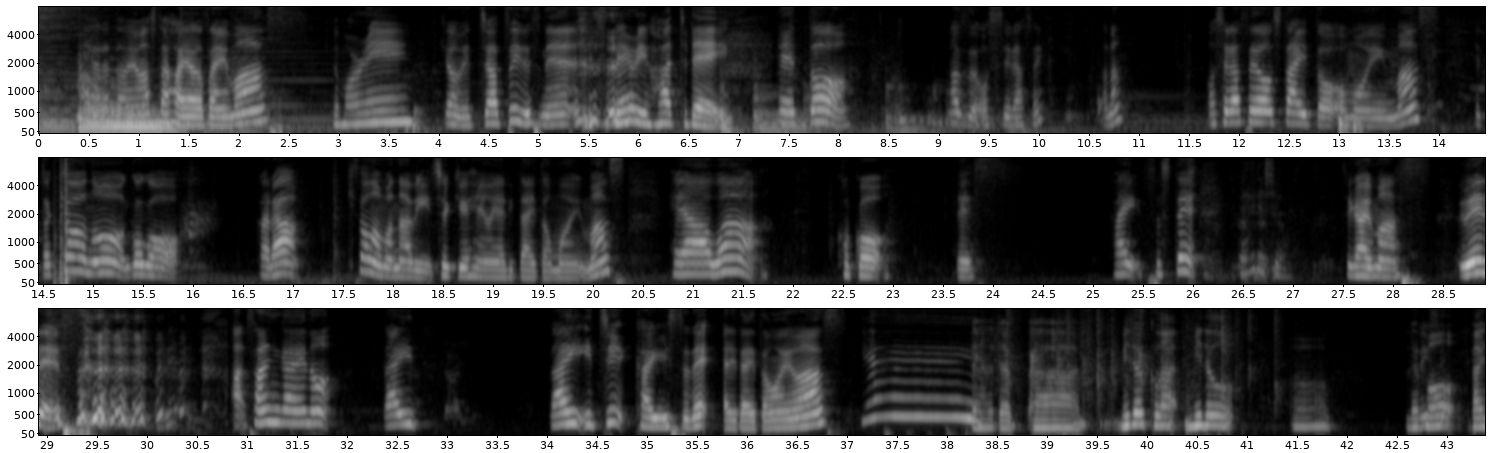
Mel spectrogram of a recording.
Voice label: announcement; sunday message 2019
